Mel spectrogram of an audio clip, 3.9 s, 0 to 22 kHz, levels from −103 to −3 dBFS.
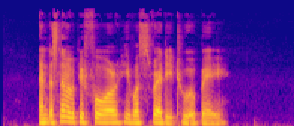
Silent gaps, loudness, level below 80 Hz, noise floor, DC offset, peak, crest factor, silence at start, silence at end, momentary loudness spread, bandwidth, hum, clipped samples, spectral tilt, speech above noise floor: none; -17 LUFS; -46 dBFS; -63 dBFS; under 0.1%; -2 dBFS; 16 dB; 0.5 s; 0.95 s; 7 LU; 15 kHz; none; under 0.1%; -7 dB/octave; 48 dB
